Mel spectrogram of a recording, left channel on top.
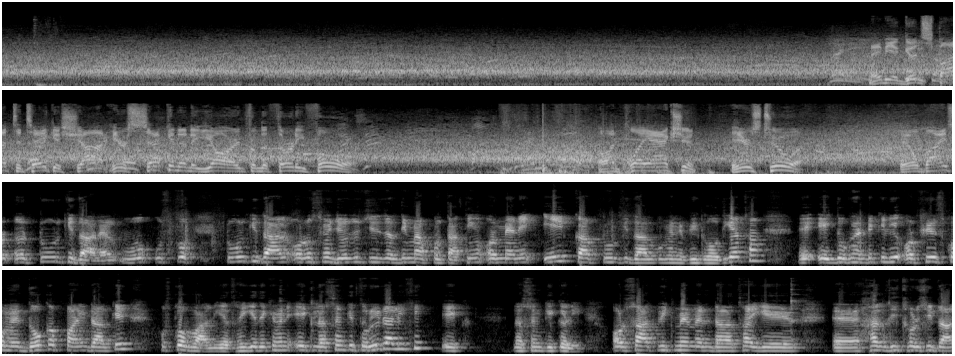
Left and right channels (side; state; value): both; different; correlation 0.00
